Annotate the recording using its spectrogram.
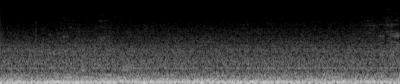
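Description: Steady low engine drone and road noise, heard from inside a moving vehicle.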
